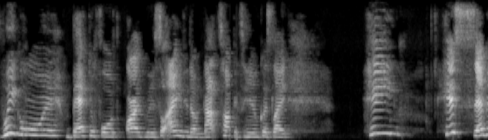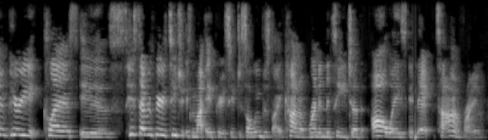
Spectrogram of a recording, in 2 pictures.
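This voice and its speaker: A teenage woman, telling a storytime in a chatty, animated way and talking to viewers as y'all. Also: fairly high pitch, moderate pace. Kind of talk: casual storytime vlog.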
